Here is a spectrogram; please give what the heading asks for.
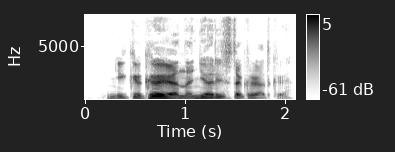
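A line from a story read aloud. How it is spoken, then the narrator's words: Snorting reply. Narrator (Russian): фыркнул в ответ воитель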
